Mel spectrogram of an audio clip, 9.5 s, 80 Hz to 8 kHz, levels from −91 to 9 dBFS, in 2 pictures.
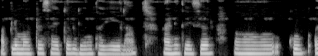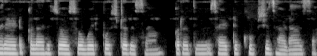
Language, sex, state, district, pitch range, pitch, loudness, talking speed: Konkani, female, Goa, North and South Goa, 180-190 Hz, 185 Hz, -18 LUFS, 130 wpm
